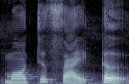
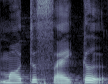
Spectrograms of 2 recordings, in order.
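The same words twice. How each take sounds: No difference in how they are said.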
